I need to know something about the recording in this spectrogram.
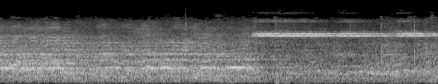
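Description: Spectator voices and shouting fill the gym. About two and a half seconds in, a high, steady whistle starts and is held for well over a second, standing out above the crowd as a wrestler is taken down.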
